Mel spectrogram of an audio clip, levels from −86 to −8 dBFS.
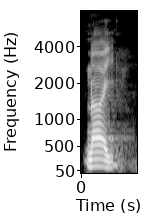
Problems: none marked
